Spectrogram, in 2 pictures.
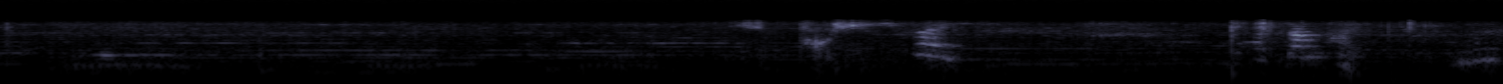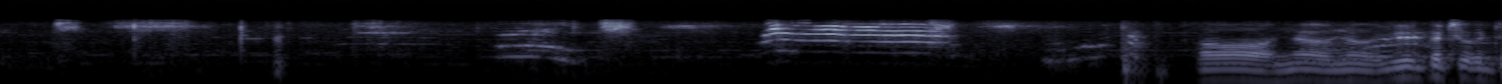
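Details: Pinky, a pet cat, meowing for food at dinner time. The cat talks back and forth with the household. Scattered scraps of speech and clatter lead into loud, drawn-out harmonic meows, one wavering and rising, with voices in the background.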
